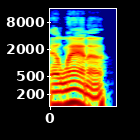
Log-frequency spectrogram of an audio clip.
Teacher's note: Supposed to say without the T's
